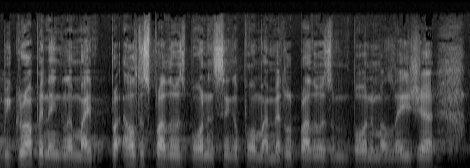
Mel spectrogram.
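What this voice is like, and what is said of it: English accent. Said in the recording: “this beautiful English accent”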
